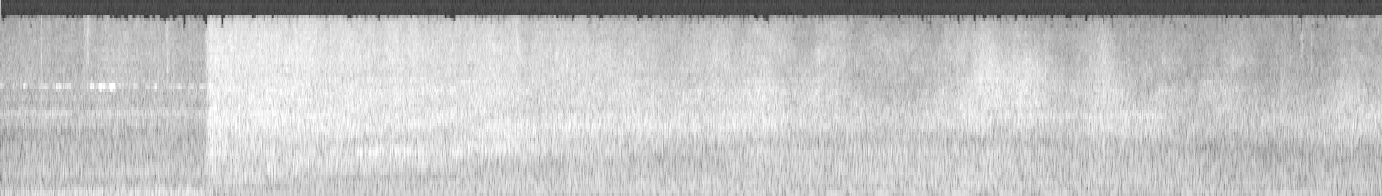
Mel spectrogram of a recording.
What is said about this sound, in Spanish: El coche se aleja por la carretera.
